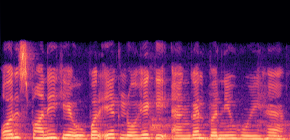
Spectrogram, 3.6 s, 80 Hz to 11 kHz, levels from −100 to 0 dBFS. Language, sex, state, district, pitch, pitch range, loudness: Hindi, female, Uttar Pradesh, Saharanpur, 245 Hz, 230-265 Hz, -13 LUFS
